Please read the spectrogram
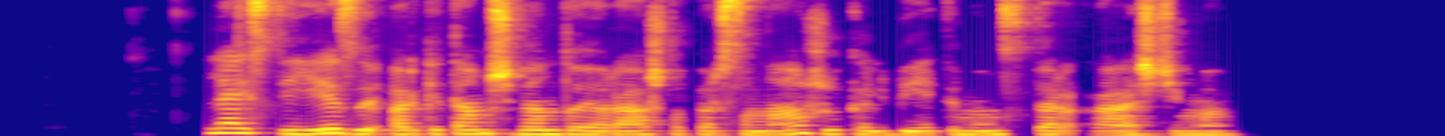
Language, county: Lithuanian, Tauragė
